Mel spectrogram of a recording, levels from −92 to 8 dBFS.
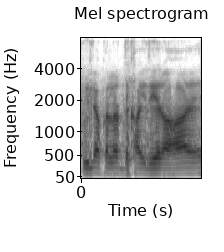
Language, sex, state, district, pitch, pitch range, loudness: Hindi, male, Uttar Pradesh, Ghazipur, 115 Hz, 110-115 Hz, -14 LUFS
